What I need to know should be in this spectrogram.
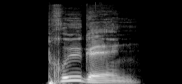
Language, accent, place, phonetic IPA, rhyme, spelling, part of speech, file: German, Germany, Berlin, [ˈpʁyːɡl̩n], -yːɡl̩n, Prügeln, noun, De-Prügeln.ogg
- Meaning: dative plural of Prügel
